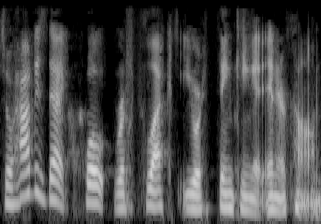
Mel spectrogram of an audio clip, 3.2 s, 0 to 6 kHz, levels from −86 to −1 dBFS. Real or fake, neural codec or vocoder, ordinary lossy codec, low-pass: fake; codec, 16 kHz, 2 kbps, FreqCodec, larger model; MP3, 32 kbps; 5.4 kHz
